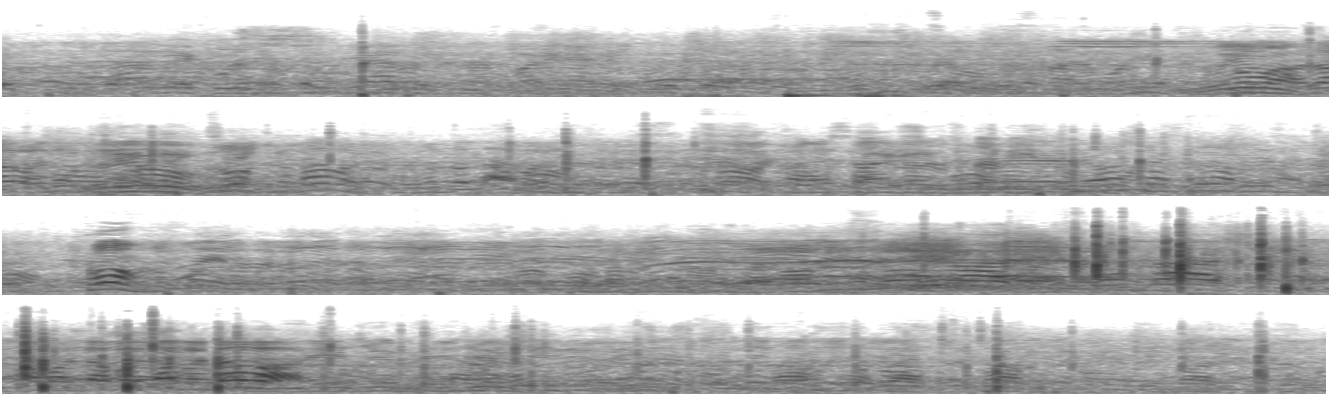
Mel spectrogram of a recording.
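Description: Several men talk and call out outdoors.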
